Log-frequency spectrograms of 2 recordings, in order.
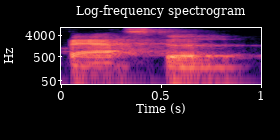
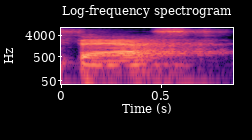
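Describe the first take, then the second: First: An extra vowel syllable follows the final consonant. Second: The word ends sharply on the final consonant. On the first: The speaker calls it wrong. "you added an extra syllable" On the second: The speaker calls it right. "you really cut the word off"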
